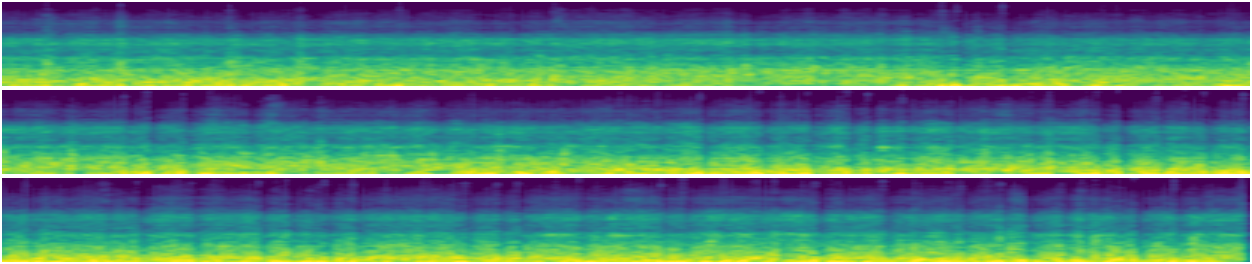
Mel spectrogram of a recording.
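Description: Steady running noise of a steam-hauled train's carriages on the track, heard at an open carriage window, with wind buffeting the microphone.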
